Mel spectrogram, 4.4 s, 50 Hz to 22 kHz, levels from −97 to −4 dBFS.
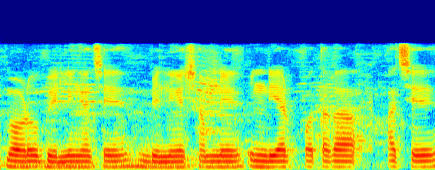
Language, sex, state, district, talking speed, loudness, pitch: Bengali, male, West Bengal, North 24 Parganas, 165 wpm, -17 LUFS, 130 Hz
